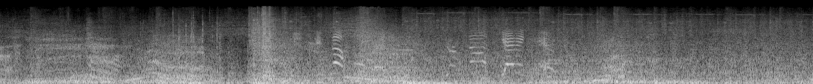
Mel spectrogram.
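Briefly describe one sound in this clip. Fire roars with a deep, steady rumble.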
